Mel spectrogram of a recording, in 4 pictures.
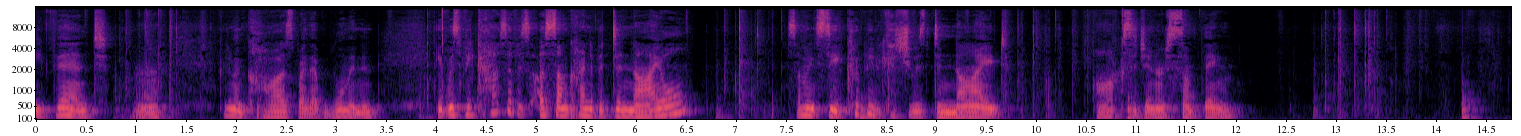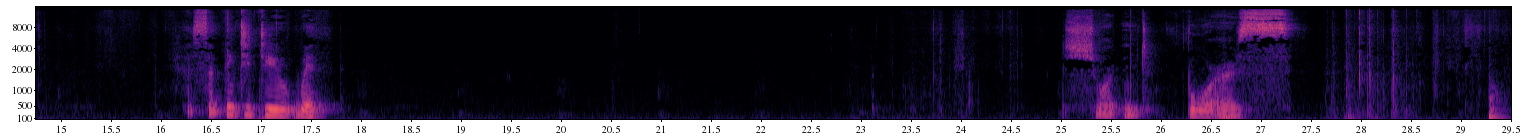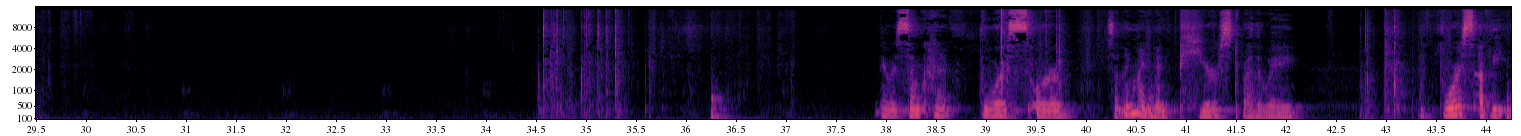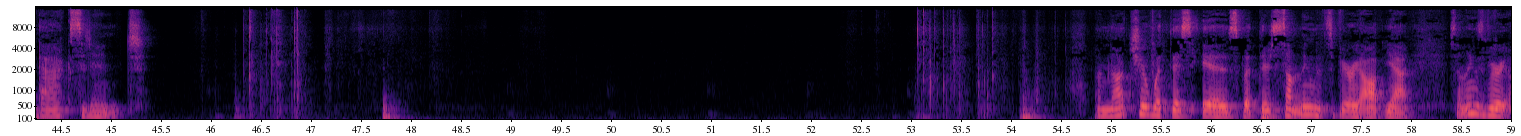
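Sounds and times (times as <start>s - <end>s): cards shuffled by hand: 0.5s - 2.6s, 3.7s - 5.7s, 6.7s - 11.7s, 12.4s - 16.2s, 22.9s - 24.8s, 27.6s - 30.6s, 33.7s - 37.2s, 38.8s - 41.7s, 42.6s - 44.8s, 45.8s - 48.5s, 52.4s - 55.8s.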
